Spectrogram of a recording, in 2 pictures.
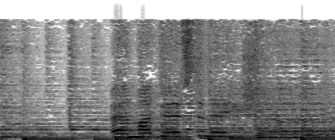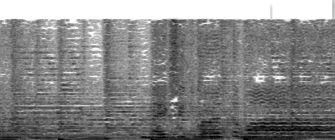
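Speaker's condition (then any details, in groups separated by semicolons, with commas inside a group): No condition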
